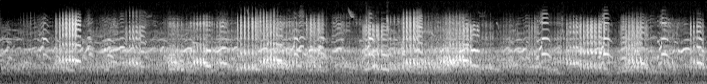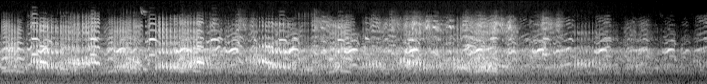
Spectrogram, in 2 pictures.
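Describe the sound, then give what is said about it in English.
Sandhill cranes call at their nesting site, many loud honking calls overlapping in a steady, continuous chorus with no pause and no talk. “I went to a place where there were a bunch of sandhill cranes nesting, and I had a blast photographing with them with my new gear.”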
